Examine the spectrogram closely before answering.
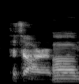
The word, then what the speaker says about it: Tatar: Well, if you look on Daily Faceoff, Tatar, that's how you say it? Tatar, yes.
